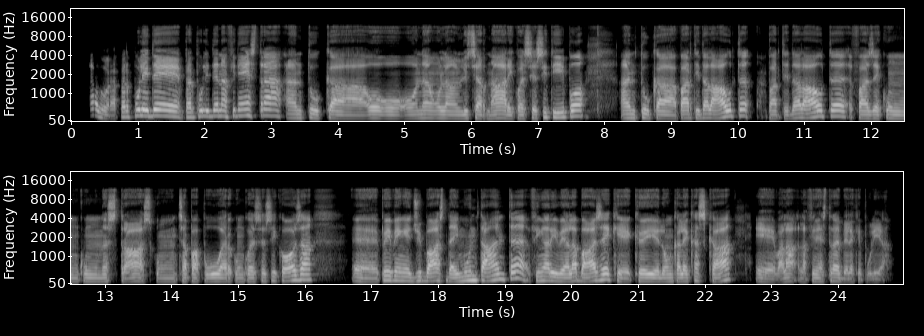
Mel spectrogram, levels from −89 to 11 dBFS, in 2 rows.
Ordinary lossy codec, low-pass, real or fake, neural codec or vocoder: none; none; real; none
